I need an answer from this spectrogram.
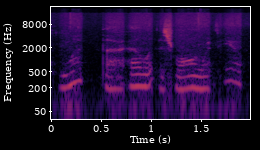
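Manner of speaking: inner-voice whisper; stunned whisper to yourself; whispered thought. Retold or imitated. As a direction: breathe it as a private thought. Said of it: "I'm sitting there in my head like".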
